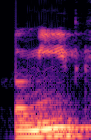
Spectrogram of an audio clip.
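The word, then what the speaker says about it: mead: सो मेडो में जो मीड का प्रोनाउंसिएशन है वो है मेड, जो कि राइम करता है डेड के साथ.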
